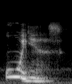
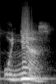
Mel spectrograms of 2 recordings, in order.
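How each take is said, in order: First: "uñas" stressed on the first syllable, Úñas. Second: "uñas" stressed on the last syllable, uñÁS; wrong stress on ÑAS. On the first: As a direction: put the weight on the opening U of "uñas". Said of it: "Sílaba tónica, U". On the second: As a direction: push the weight onto the end of "uñas". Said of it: "no es uñas". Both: Shown as a demonstration.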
